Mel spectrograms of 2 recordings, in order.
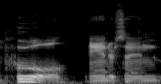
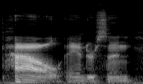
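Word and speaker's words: Poul Anderson: I've been calling him Pool Anderson, but I believe it's pronounced Pal Anderson.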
